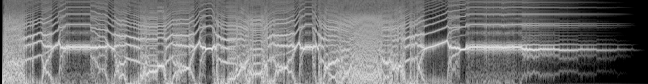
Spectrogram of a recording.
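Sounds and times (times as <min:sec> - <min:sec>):
distorted formant synthesizer: 0:00.0 - 0:06.2.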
